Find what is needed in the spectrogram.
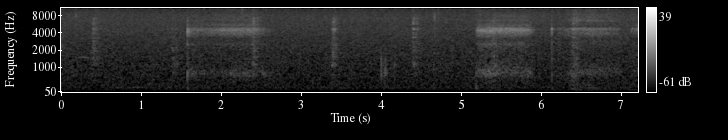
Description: My pug monster having a lazy Sunday, snoring even though he's wide awake.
